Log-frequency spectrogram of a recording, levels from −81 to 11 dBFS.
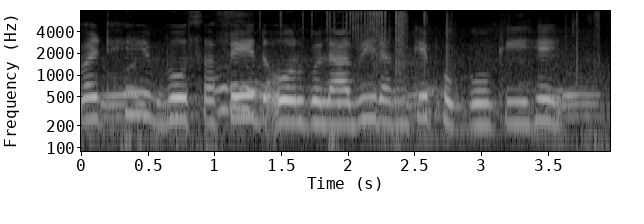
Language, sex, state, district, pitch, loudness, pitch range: Hindi, female, Chhattisgarh, Kabirdham, 225 Hz, -27 LUFS, 210-245 Hz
